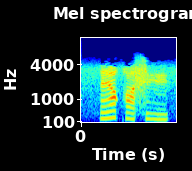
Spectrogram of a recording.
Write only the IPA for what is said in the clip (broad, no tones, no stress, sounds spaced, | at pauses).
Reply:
ɛ qʷ a s y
